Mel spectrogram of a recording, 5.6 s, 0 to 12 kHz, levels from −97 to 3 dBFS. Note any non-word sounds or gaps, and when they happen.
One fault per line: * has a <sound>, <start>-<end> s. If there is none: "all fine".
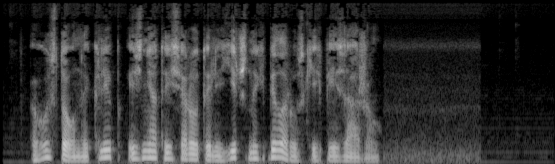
all fine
